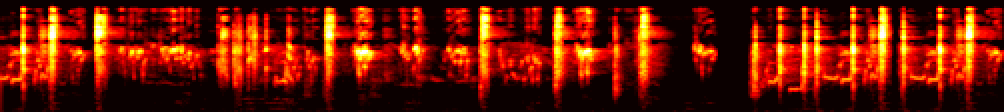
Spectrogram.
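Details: Pet budgerigar playing on its swing; steady chattering warble of squeaky whistled notes and scratchy trills, broken by frequent sharp clicks and a brief pause around the middle.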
